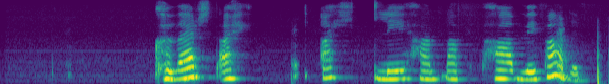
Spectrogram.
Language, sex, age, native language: Icelandic, female, 8, Icelandic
